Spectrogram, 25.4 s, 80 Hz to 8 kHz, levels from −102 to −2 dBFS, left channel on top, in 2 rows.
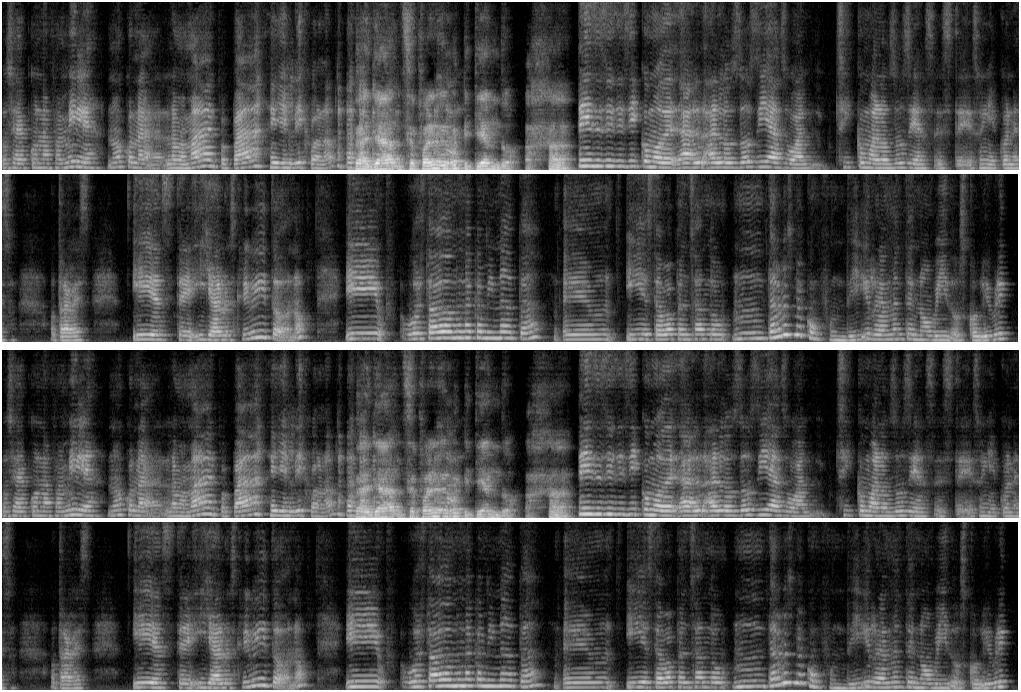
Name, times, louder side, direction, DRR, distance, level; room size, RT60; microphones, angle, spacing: voice 1, 0.0-4.6 5.4-5.7 7.2-12.7 13.4-14.1 14.4-19.5 19.7-25.2, left 1 dB, 45° left, 1.0 m, -33 dB
voice 2, 4.4-7.1, left 5 dB, 65° left, 0.4 m, -23 dB
2.7 x 2.4 x 2.9 m
head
